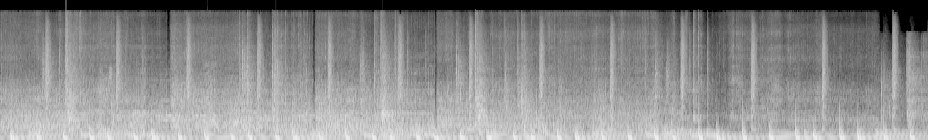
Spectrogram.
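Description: Skateboard wheels rolling on rough asphalt with sharp clacks of the board, over a backing music track with a heavy bass beat. The rolling noise thins out near the end.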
